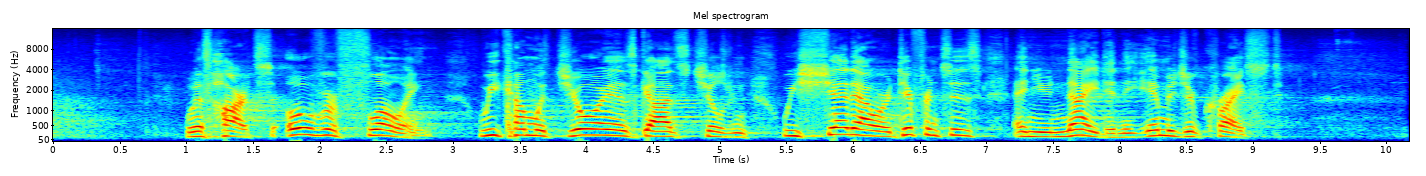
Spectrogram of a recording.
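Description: An elderly man speaks with feeling into a microphone.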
